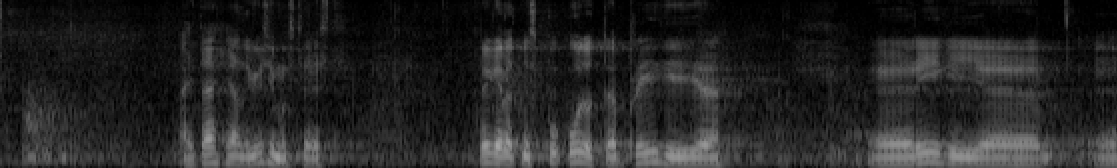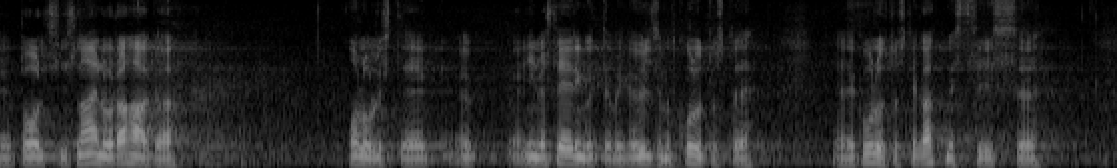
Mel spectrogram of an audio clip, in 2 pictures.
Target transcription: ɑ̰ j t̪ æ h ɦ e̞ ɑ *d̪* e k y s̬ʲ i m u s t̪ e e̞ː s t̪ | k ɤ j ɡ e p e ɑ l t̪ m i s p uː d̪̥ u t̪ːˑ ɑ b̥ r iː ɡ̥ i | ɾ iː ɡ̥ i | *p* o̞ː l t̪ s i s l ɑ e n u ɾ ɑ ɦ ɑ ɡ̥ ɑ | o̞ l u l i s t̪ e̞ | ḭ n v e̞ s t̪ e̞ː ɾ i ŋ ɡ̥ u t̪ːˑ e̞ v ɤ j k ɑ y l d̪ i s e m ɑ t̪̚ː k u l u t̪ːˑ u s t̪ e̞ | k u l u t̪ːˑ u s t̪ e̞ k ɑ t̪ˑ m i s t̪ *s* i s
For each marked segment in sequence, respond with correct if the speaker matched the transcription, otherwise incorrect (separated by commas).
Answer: correct, correct, correct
